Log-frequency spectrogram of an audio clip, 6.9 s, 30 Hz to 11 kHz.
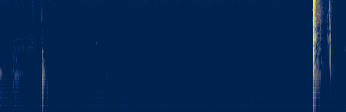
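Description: An Avenge-X Classic .177 air rifle fires a single sharp crack with a brief ringing tail, heard alone after near-silence, preceded by a few faint clicks and handling taps.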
